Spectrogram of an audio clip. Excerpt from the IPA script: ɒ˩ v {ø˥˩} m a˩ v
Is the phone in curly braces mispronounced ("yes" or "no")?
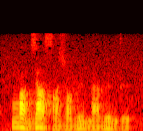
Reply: no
